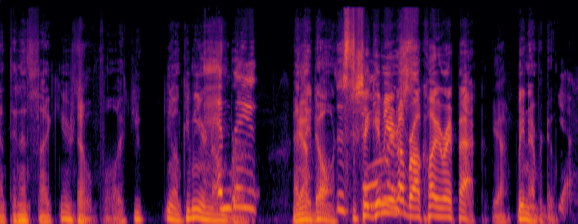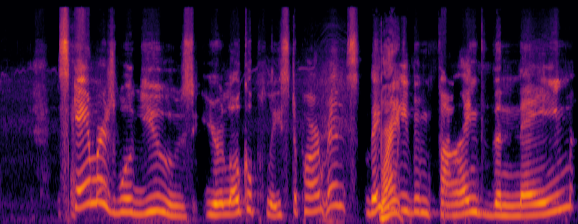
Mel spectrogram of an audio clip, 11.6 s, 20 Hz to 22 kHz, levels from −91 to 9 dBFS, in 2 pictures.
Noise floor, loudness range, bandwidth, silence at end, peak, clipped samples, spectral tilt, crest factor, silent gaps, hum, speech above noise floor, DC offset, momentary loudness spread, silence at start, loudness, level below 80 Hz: -53 dBFS; 2 LU; 19.5 kHz; 0.05 s; -4 dBFS; under 0.1%; -4 dB/octave; 20 dB; none; none; 30 dB; under 0.1%; 13 LU; 0 s; -23 LUFS; -48 dBFS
